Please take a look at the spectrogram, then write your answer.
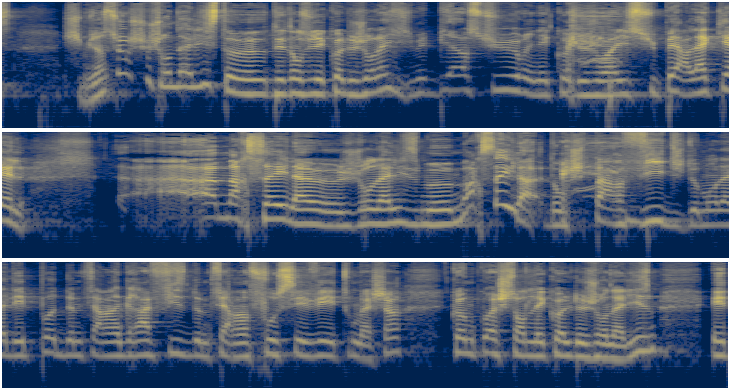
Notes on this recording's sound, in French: Cet épisode a été enregistré en public.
